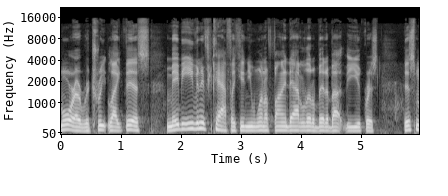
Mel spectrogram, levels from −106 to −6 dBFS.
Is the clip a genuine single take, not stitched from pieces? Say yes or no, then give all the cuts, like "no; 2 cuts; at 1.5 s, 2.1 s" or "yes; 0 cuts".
no; 1 cut; at 2.5 s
